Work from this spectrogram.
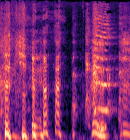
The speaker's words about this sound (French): parce que j'ai téléchargé de quoi qui s'appelle Chicken Sound Effect. Et j'aimerais juste savoir ça ressemble à quoi.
